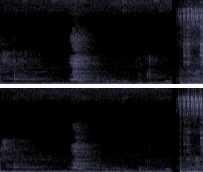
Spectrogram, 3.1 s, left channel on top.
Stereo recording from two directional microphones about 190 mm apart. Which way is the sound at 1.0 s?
5° left (ahead or behind).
